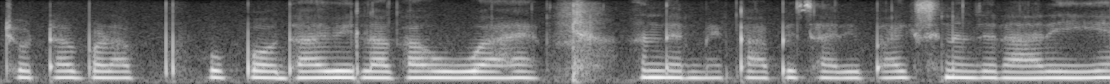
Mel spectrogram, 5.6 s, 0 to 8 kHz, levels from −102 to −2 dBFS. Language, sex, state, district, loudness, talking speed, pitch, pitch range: Hindi, female, Jharkhand, Palamu, -15 LUFS, 170 wpm, 230 Hz, 225-235 Hz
